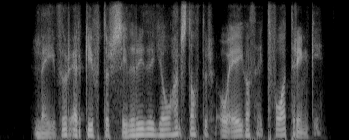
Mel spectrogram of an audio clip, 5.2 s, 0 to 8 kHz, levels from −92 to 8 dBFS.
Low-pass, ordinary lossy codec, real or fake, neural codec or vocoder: 7.2 kHz; Opus, 32 kbps; fake; codec, 16 kHz, 0.5 kbps, X-Codec, HuBERT features, trained on LibriSpeech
